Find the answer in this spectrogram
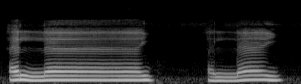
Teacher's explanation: يقولها بهذا الشكل هذا في حال الوصل طب لو وقف عليها يسهل الهمزة بالروم مع الإشباع وهذا هو المقدم ثم يقصر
